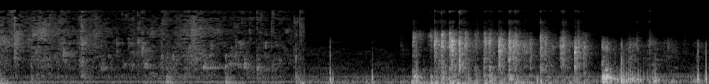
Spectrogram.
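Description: A cat splashing water with its paw in a stainless steel bowl; about three seconds in, this gives way to a rapid, uneven run of taps and scratches as a cat paws at a glass door.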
